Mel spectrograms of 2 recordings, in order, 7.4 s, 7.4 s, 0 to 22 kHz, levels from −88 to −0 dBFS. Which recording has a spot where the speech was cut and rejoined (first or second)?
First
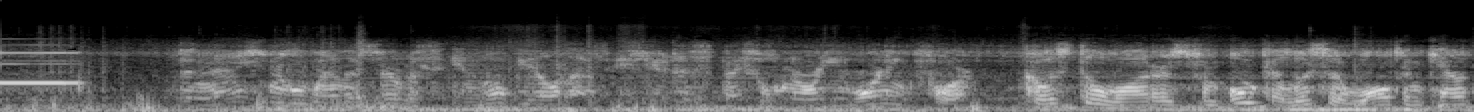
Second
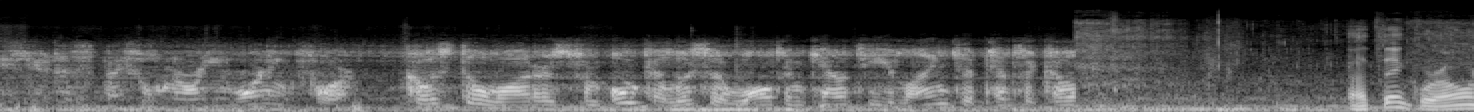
second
